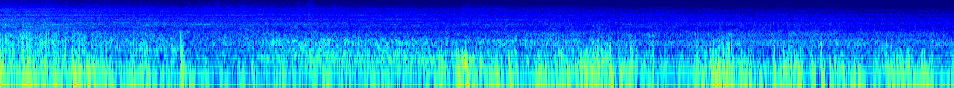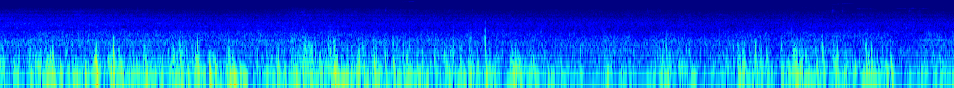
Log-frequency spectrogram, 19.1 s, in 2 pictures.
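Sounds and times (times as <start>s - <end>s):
freight train wheels rumbling: 0.0s - 6.9s.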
